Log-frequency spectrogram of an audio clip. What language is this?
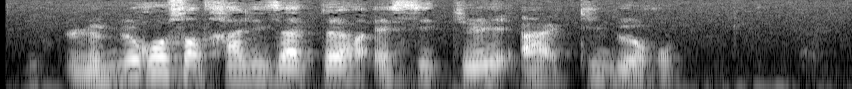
French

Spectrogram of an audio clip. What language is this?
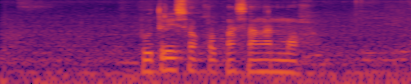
Javanese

